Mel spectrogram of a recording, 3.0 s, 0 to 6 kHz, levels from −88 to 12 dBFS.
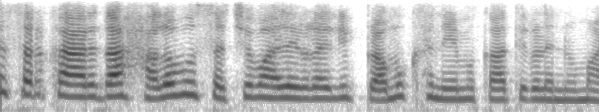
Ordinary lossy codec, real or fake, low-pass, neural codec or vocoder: Opus, 16 kbps; fake; 5.4 kHz; codec, 16 kHz, 0.7 kbps, FocalCodec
